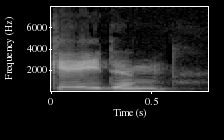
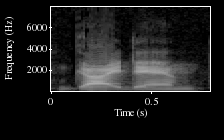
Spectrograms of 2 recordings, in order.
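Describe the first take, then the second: First: The first syllable sounds like 'gay'. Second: The first syllable sounds like 'guy'. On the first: The speaker calls it wrong. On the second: The speaker calls it right. "something close to guy"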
